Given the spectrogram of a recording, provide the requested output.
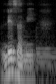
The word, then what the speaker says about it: les amis: For example, in les amis, the friends, the normally silent S and les is pronounced, turning it into something like les amis when read aloud.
